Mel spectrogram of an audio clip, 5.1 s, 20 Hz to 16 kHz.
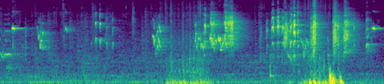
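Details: Colourful budgerigars at play, recorded June 14, 2023: quick high chirps and whistled notes build into dense, fast chattering warbles, with a few low thumps beneath.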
